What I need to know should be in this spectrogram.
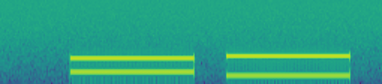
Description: Aircraft SELCAL, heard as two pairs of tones. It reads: HR-ES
